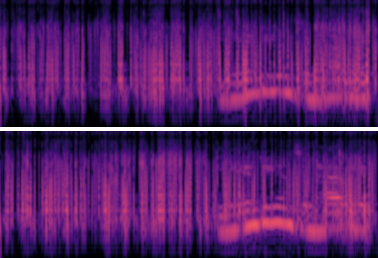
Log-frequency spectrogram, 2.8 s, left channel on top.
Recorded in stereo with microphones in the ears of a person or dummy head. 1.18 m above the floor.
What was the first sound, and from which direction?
A woman speaking, 50° right (ahead or behind).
